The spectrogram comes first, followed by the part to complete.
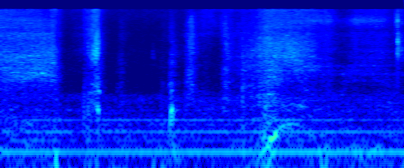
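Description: Faint handling sounds of a fabric storage bin being pulled out of a wooden shelf unit, with a few light knocks, over a steady low hum.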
